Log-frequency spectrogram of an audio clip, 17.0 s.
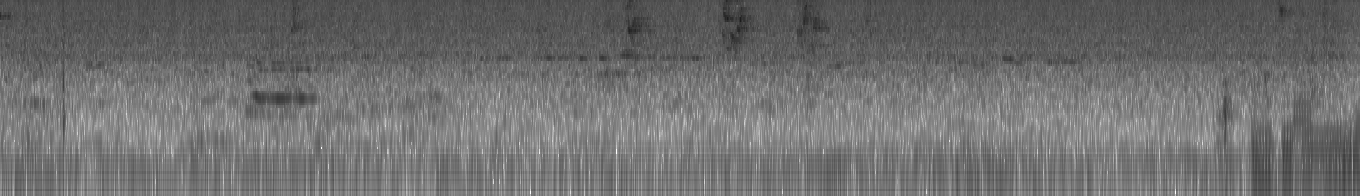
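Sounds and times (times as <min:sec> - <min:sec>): steady low rumble: 0:15.2 - 0:17.0
music: 0:15.6 - 0:17.0.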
